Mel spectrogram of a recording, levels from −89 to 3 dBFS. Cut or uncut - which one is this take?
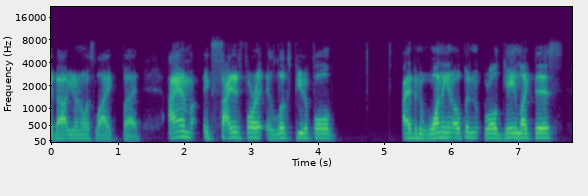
cut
